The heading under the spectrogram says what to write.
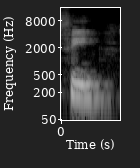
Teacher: फा को जब अदा करेंगे ऊपर वाले दांतों के किनारे नीचे वाले होंठ के शक्कम में लगाएंगे।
